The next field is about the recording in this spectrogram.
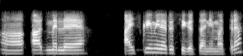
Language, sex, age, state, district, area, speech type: Kannada, male, 18-30, Karnataka, Uttara Kannada, rural, conversation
